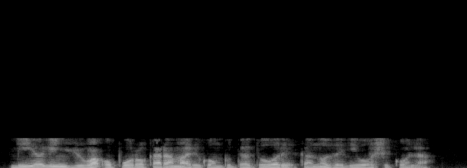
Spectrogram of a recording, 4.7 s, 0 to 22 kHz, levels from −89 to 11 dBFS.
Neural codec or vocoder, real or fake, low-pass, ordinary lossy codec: none; real; 7.2 kHz; AAC, 16 kbps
